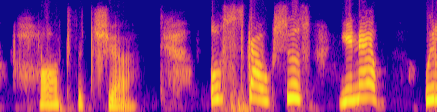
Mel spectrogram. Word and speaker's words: Hertfordshire: See, I would say Hartford Shshire. Well, you told you, but it's Hartfordshire.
